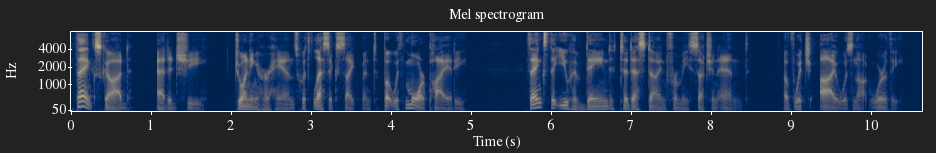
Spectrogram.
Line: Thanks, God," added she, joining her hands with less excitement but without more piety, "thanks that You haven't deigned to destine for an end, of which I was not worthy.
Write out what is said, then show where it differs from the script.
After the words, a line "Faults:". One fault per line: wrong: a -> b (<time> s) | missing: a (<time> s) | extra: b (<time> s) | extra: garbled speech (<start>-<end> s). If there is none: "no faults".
Thanks, God," added she, joining her hands with less excitement but with more piety, "thanks that You have deigned to destine for me such an end, of which I was not worthy.
Faults:
wrong: without -> with (4.0 s)
wrong: haven't -> have (6.2 s)
extra: me such (7.6 s)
